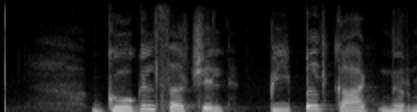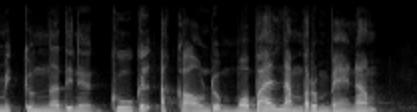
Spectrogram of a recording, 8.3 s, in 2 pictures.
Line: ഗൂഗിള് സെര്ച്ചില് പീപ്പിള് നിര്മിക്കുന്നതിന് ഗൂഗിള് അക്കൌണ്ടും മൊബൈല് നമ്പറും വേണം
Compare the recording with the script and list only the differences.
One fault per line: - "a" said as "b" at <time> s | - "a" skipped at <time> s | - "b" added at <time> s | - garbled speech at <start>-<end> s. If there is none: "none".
- "കാര്ഡ്" added at 3.4 s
